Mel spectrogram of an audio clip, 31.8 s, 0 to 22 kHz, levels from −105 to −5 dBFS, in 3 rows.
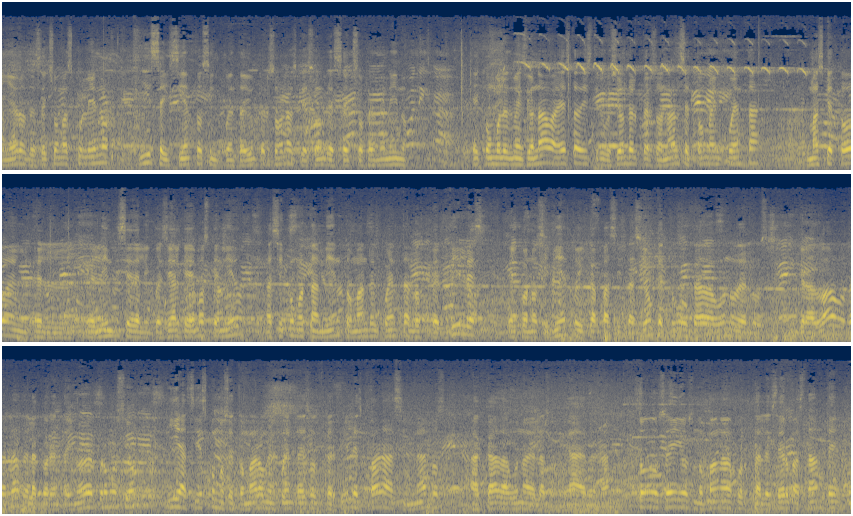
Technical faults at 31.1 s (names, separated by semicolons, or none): overlap between stream segments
